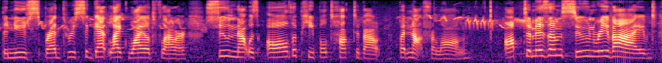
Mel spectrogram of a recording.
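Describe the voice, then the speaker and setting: A woman reading a memoir aloud expressively, with deliberate phrasing and dramatic emphasis. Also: a little high, bright, forceful tone. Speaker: reader.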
